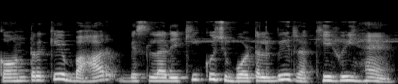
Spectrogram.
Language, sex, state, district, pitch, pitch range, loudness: Hindi, male, Uttar Pradesh, Lalitpur, 165 Hz, 155-190 Hz, -15 LUFS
